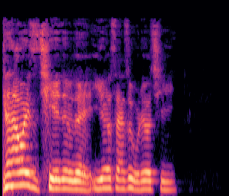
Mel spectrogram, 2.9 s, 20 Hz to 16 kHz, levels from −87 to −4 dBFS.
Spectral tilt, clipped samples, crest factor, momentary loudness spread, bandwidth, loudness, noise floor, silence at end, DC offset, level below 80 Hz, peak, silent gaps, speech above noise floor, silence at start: -5.5 dB/octave; under 0.1%; 14 dB; 9 LU; 11.5 kHz; -16 LUFS; -76 dBFS; 0.7 s; under 0.1%; -56 dBFS; -2 dBFS; none; 61 dB; 0.05 s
